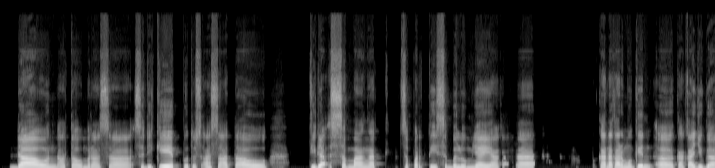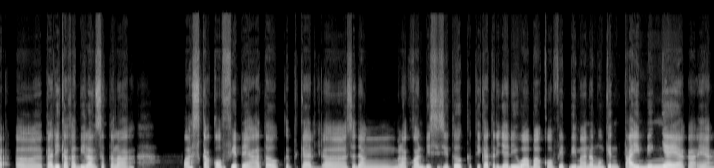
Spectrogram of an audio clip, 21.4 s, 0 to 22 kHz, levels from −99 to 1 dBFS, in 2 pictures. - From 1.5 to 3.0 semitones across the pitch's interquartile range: Yes, average, 2.7 semitones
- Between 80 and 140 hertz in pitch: Yes, low, 135 Hz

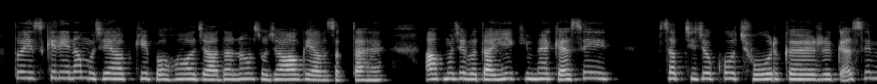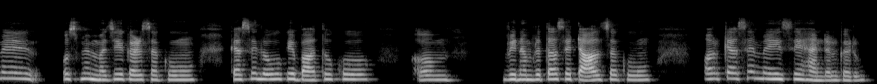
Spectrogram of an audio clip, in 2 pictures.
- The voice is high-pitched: Yes, high, 235 Hz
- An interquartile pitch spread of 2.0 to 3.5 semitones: Yes, average, 2.7 semitones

